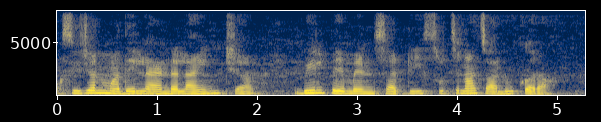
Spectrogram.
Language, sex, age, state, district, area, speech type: Marathi, female, 18-30, Maharashtra, Nagpur, urban, read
